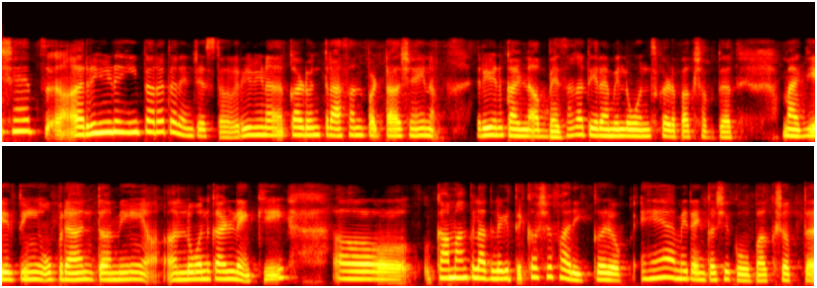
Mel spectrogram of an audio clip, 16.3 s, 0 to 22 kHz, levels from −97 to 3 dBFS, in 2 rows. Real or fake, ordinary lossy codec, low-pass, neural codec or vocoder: fake; none; none; codec, 16 kHz, 4 kbps, X-Codec, HuBERT features, trained on LibriSpeech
